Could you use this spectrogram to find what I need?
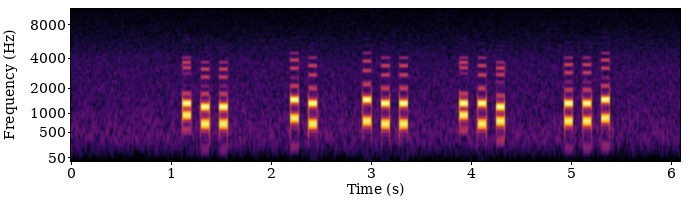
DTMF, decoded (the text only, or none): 011 92 622 024 559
